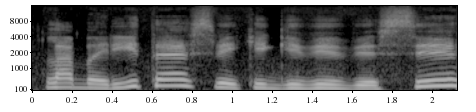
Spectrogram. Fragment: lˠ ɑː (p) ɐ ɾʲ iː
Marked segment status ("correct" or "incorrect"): incorrect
